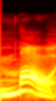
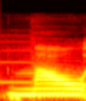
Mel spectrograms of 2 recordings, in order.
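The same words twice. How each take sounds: First: The syllable carries the fourth tone. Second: The syllable carries the first tone. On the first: It is part of the word for reckless. "And 毛 is the fourth tone" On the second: It means cat. "毛 is the first tone"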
